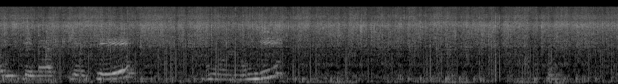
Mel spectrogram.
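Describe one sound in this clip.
Vegetables sizzle steadily in a hot pan.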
